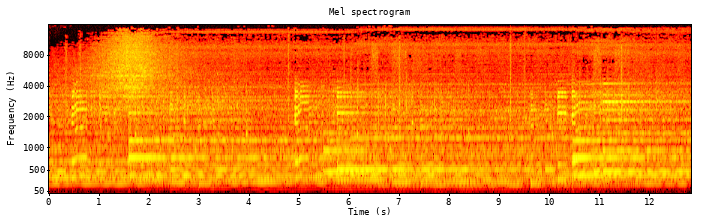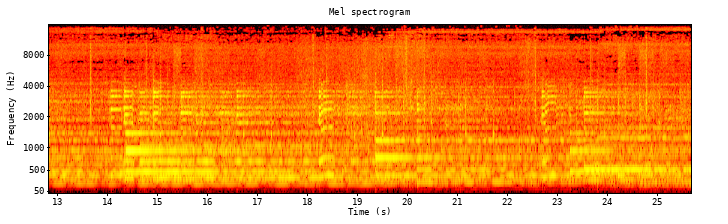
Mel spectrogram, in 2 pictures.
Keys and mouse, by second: 2.9 ctrl+alt+shift+c, 6.2 x, 6.9 shift+a, 13.2 middle click, 13.7-17.9 drag, 21.2-23.5 drag, 23.5 middle click, 24.1 ctrl+2, 24.7 Tab.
